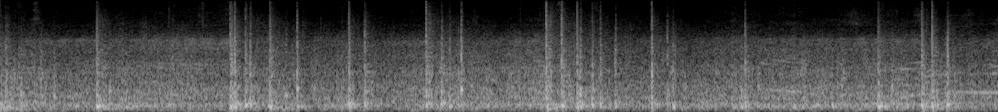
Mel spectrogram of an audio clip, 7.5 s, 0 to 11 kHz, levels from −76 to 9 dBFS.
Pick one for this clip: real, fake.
real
